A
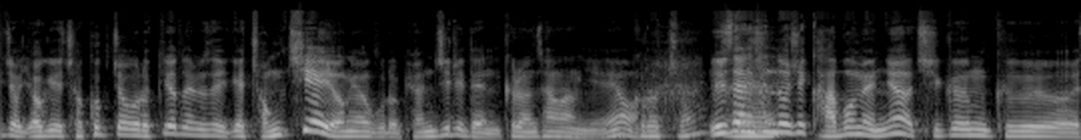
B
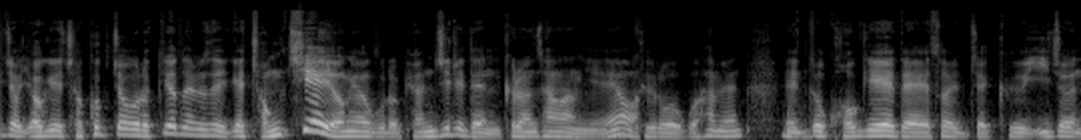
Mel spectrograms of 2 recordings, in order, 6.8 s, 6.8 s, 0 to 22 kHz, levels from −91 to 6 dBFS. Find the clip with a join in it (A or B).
B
